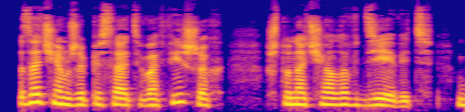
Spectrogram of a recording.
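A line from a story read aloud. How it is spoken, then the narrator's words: Annoyed grumble. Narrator (Russian): буркнул Гектор, досадливо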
